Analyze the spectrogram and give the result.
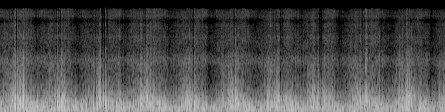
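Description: A small, dry, green konjac fibre sponge, soft and porous and held in both hands, is scratched and rubbed with fingertips and short nails close to the mic. The result is a steady run of soft, muffled scratching strokes, about two per second, with a dull low-heavy rustle and no bright edge.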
